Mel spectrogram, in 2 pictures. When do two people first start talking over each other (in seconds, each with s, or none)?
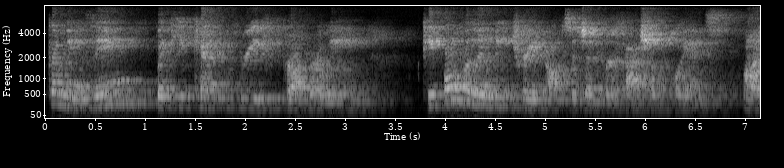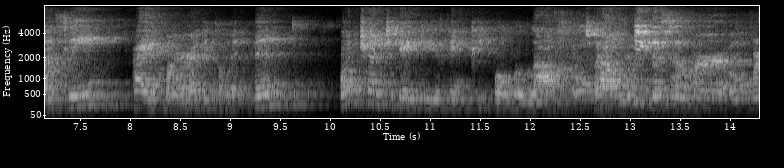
12.2 s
